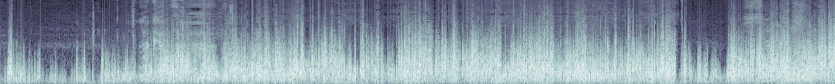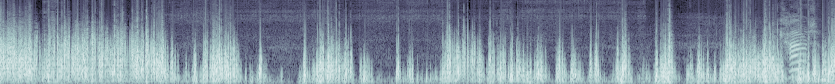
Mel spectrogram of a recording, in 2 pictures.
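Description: Wind buffeting the camera's microphone in loud, uneven gusts, dying down for a moment about two-thirds of the way through.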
